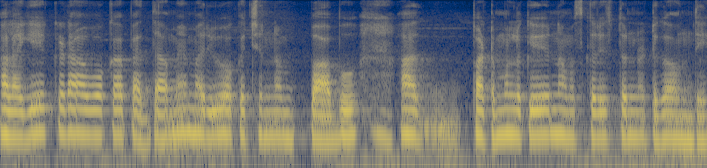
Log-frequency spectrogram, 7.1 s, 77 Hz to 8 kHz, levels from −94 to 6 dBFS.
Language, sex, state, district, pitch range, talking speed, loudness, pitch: Telugu, female, Andhra Pradesh, Srikakulam, 180-195 Hz, 100 wpm, -18 LUFS, 185 Hz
